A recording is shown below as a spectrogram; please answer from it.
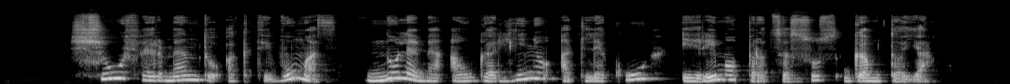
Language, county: Lithuanian, Šiauliai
